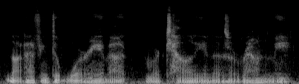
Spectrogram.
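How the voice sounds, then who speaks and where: A man performs a forgotten god of fantasy audio drama, sorrowful and alone. The voice sits very deep, full of heavy gravel and worn down to a husky breath. The words come haltingly, as if brooding aloud. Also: big pitch swings, a little mellow, full character voice. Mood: mournful, brooding. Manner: slow, halting, brooding delivery with sighs. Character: forgotten lonely male former god, sorrowful and wounded. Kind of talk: ASMR audio roleplay monologue.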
